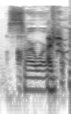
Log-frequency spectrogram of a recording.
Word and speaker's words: Sarwark: Is it Sawark or Sarwark? How do you say his name? – It's spelled Sarwark. I believe it's pronounced Sarwark. – I've heard people pronounce it. – Not going to work here anymore. – I've introduced him on the show twice, so I think I said his name right both times.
